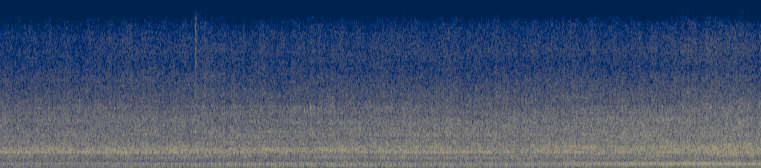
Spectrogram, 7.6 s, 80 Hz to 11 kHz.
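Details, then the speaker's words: New 3-meter screw conveyor on its factory test run after fitting the motor and reducer: even, steady mechanical whir with a constant mid-pitched hum, no knocks or grinding; normal running. "After installing the motor and reducer, turn on the power. Test run the single 3-meter screw conveyor."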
